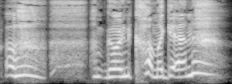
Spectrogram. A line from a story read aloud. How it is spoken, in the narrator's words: Kat gasped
